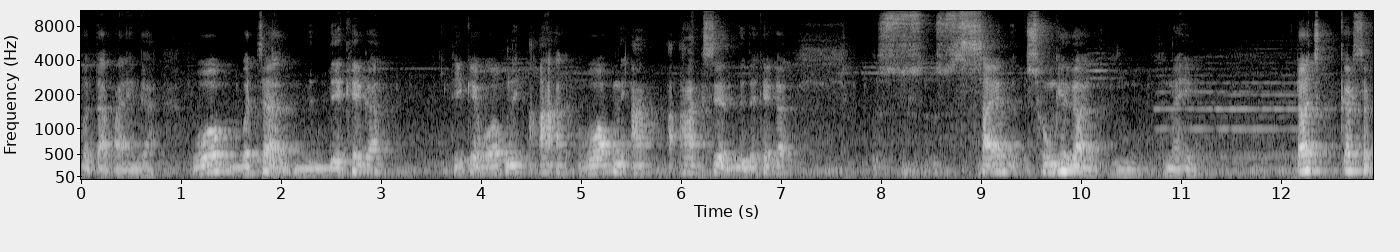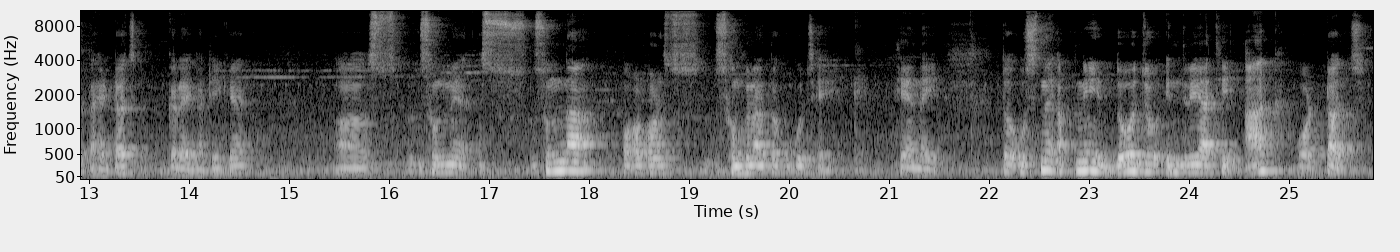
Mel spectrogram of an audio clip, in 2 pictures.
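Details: Adult man with a stammer doing story-telling practice in Hindi on day 6 of a daily stammering practice routine; repetitions and revisions are heard; stuttering.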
